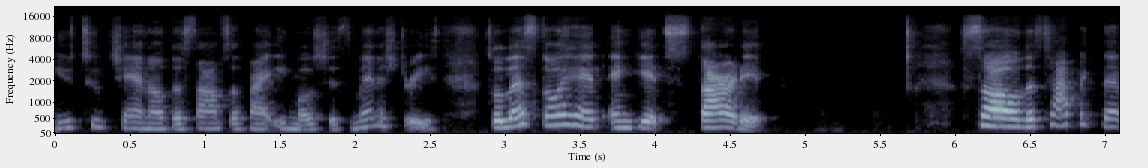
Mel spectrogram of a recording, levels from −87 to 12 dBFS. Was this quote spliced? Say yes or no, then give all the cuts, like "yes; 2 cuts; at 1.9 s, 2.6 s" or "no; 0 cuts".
no; 0 cuts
